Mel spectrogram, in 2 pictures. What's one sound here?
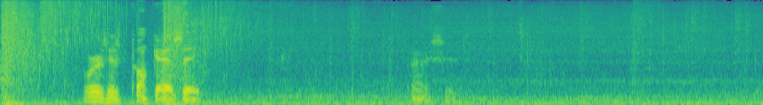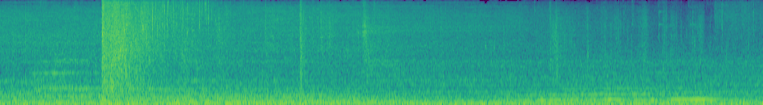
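Footsteps crunch over rough ground.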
